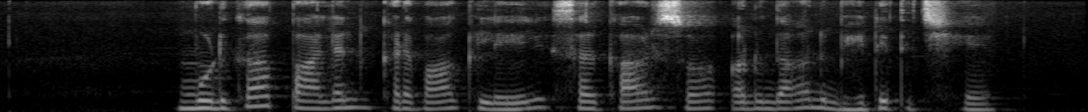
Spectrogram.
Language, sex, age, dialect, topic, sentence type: Maithili, female, 25-30, Southern/Standard, agriculture, statement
